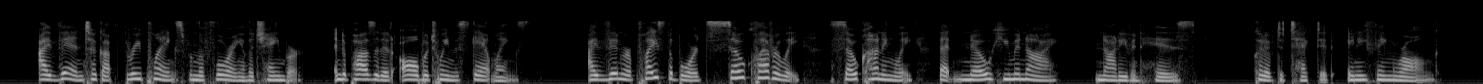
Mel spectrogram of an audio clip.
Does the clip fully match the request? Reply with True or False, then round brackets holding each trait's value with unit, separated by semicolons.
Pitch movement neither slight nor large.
True (3.6 semitones)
